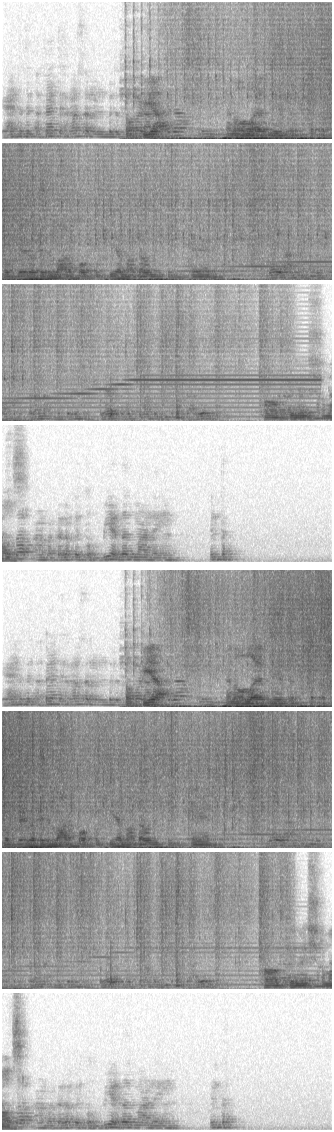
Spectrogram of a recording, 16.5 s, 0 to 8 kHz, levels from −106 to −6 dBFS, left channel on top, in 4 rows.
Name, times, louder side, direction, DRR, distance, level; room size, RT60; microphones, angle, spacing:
voice 1, 0.0-3.7 7.4-10.9 11.7-14.5 15.0-15.2, left 1 dB, 85° left, 1 dB, 1.9 m, -46 dB
sound 1, 1.5-8.6, left 1 dB, 5° left, 0.6 m, -36 dB
voice 2, 1.5-2.1 2.8-6.9 11.5-12.6, right 2 dB, 65° right, 2 dB, 1.0 m, -37 dB
sound 2, 1.8-11.9, right 6 dB, 25° right, 0.8 m, -39 dB
sound 3, 2.6-12.2, left 7 dB, 55° left, 0.5 m, -49 dB
9.6 x 8.2 x 2.5 m, 0.41 s
head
